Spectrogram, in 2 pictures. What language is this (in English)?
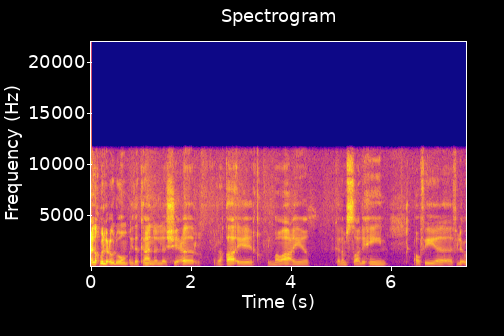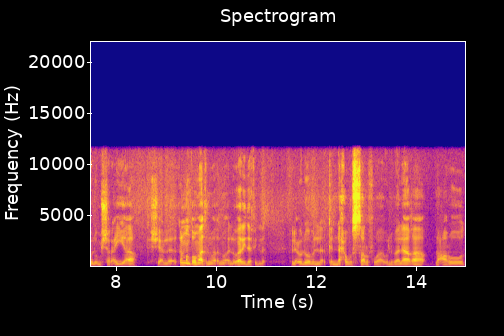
Arabic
